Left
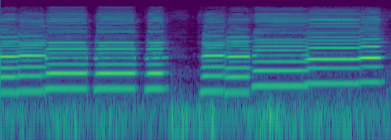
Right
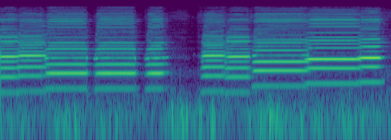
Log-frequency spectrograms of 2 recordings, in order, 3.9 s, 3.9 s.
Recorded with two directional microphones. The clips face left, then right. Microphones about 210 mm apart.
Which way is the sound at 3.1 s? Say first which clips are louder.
Left 1 dB; 25° left (ahead or behind).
